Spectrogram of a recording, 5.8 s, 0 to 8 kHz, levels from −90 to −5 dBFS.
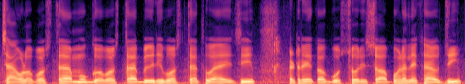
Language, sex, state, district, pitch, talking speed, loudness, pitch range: Odia, male, Odisha, Malkangiri, 135 Hz, 145 wpm, -14 LUFS, 130-145 Hz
